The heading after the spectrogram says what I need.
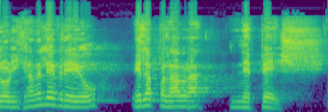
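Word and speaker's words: נֶפֶשׁ: Digo, por favor, esta palabra alma, en el original hebreo, es la palabra nepesh. Apúntala, como suena nepesh, con SH. Se pronuncia nepej.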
